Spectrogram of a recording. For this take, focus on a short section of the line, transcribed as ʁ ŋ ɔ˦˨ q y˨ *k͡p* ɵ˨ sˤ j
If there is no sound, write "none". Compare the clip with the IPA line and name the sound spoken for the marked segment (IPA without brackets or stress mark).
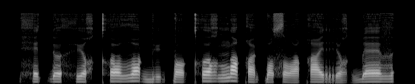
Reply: k͡p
